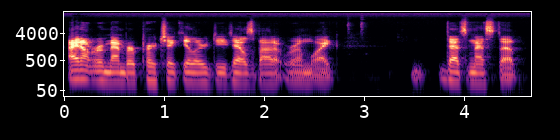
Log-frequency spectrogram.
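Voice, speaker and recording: A man with a crisp, forward tone and a lot of creak co-hosts a podcast. His style is casual and comic, full of informal joking. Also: fairly low pitch, little pitch movement, normal speed, bright, forceful tone.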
